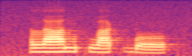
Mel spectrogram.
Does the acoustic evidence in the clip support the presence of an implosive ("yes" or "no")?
yes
